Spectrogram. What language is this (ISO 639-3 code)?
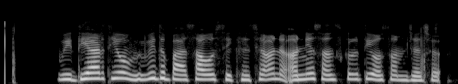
guj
